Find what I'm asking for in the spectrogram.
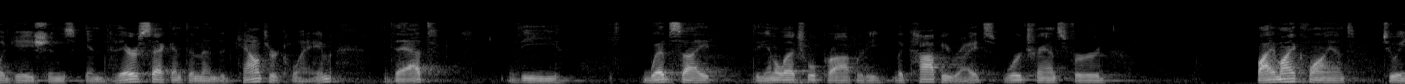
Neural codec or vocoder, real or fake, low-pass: none; real; 7.2 kHz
